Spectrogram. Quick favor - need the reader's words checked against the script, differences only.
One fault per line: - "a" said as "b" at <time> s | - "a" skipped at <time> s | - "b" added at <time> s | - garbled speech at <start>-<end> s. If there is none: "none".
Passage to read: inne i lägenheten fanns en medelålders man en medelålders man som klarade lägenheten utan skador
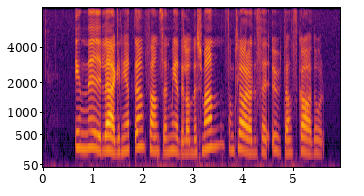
- "en medelålders man" skipped at 3.6 s
- "lägenheten" said as "sig" at 4.3 s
